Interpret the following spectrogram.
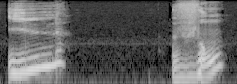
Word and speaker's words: ils vont: So ils vont, final T not pronounced, ils vont, and then feminine form, elles vont.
